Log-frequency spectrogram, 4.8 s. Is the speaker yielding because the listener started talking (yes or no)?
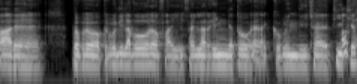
yes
